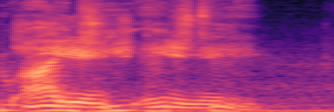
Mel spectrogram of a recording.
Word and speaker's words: Wight: White Power, yeah, but it's spelled But with the Wight. Like tight.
